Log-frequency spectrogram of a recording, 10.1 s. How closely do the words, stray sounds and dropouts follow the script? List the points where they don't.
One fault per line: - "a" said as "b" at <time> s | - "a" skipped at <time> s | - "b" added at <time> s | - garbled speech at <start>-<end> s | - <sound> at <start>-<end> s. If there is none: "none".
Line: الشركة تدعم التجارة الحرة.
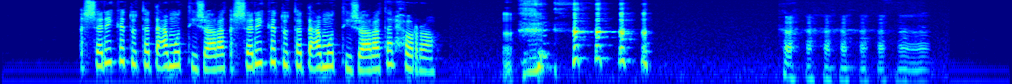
- "الشركة تدعم التجارة" added at 2.3 s
- laugh at 5.0-6.6 s
- laugh at 7.8-9.3 s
